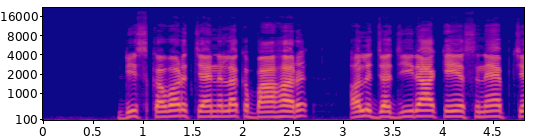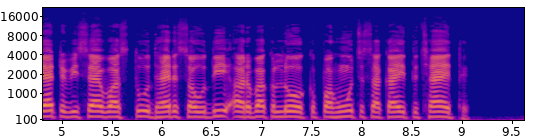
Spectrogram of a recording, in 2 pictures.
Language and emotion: Maithili, neutral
